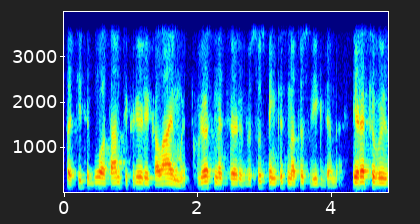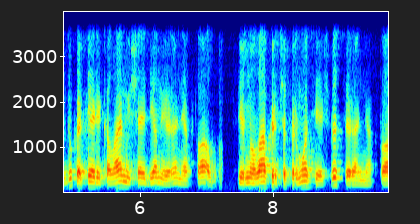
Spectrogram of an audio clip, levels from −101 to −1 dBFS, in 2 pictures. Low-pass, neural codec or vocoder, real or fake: 3.6 kHz; none; real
